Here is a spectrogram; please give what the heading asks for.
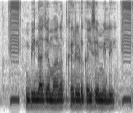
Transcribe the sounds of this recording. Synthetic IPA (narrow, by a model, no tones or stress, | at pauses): binad͡ʑamanət̪kʰeɾiɽkəjsemili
